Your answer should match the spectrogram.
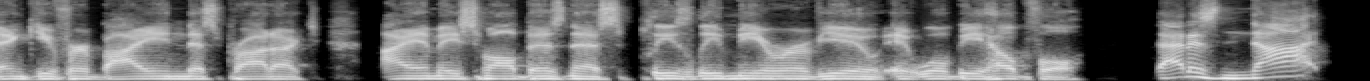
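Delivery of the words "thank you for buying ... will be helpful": flat, mechanical, monotone robot-like voice. Showing how not to thank a buyer, in a robotic voice. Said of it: "Don't come at me with a robotic voice".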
